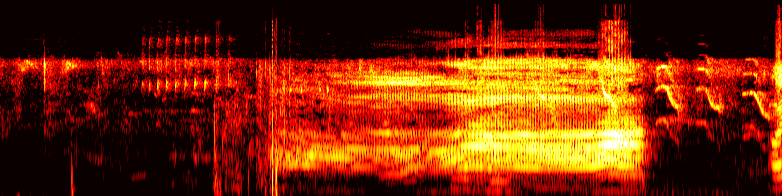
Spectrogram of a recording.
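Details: Nili-Ravi buffalo offered for sale in Pakistan gives a long, drawn-out moo. The harmonic bellow swells steadily louder for about three seconds, then breaks off abruptly. It is preceded by scattered knocks and clicks, and brief bird chirps follow.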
